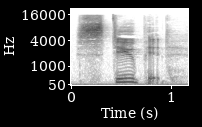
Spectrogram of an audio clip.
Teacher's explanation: the U in stupid and duty is pronounced with a Y sound, not oo as in the American accent. Thus it is pronounced stupid, not stupid.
